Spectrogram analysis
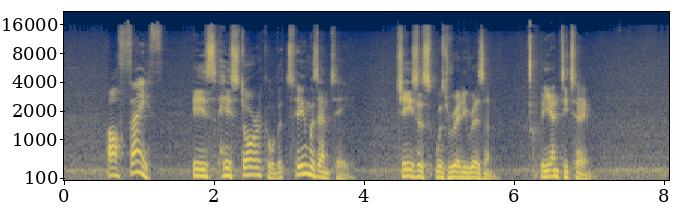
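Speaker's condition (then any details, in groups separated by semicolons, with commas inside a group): No condition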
